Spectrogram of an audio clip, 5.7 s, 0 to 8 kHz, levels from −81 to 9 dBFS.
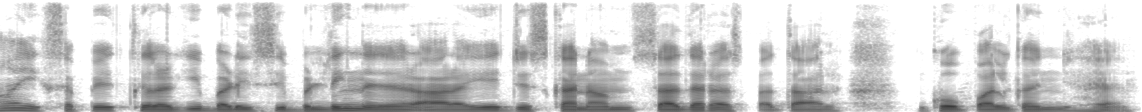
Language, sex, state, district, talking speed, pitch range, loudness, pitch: Hindi, male, Bihar, Bhagalpur, 190 wpm, 105-120 Hz, -22 LUFS, 110 Hz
